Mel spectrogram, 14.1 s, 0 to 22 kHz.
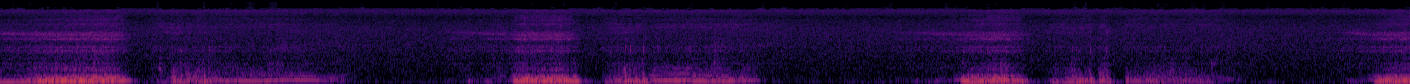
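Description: Loud, low rumbling snores on breathing in, with quieter breaths out, about 13 breaths a minute: snoring.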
